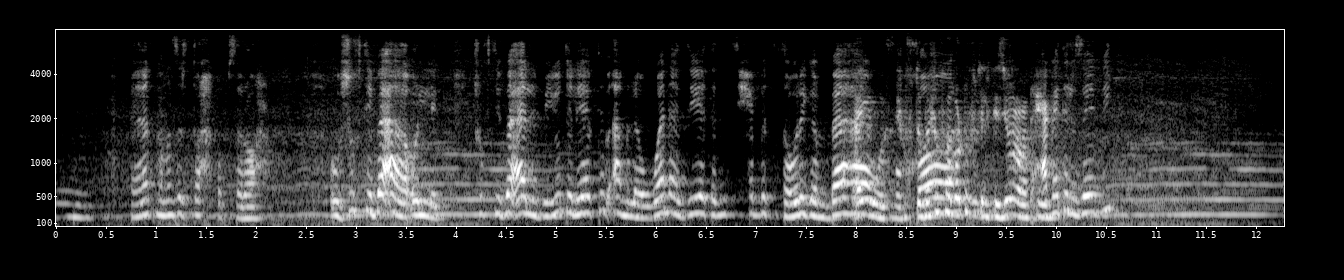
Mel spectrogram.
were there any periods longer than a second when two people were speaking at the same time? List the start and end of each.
8.0-9.3

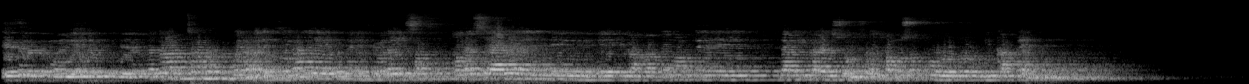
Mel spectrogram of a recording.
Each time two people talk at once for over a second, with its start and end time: 2.5-4.3

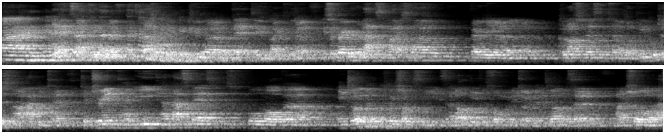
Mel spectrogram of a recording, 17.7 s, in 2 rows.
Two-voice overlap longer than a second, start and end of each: 0.6-2.9

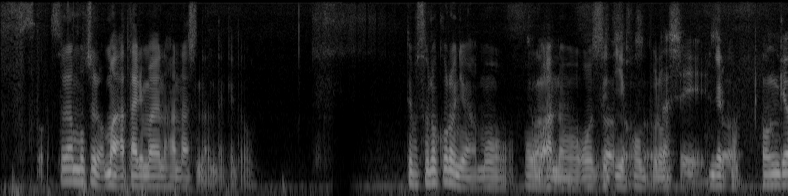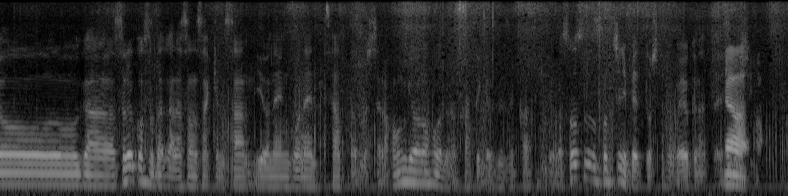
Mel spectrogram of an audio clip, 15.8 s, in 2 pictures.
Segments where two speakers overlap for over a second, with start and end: 5.3-6.7

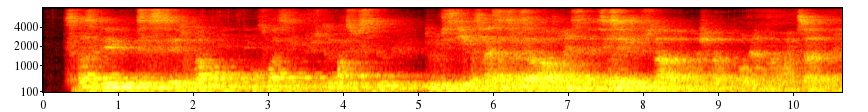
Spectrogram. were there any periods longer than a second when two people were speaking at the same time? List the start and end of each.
5.8-7.8

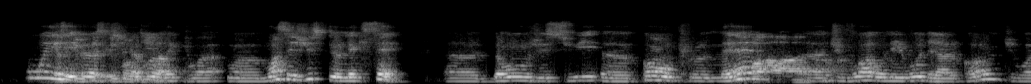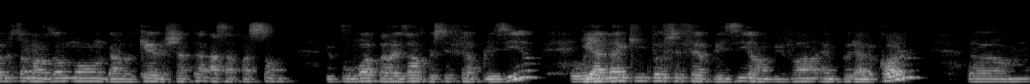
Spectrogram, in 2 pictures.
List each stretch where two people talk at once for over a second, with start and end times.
0.5-1.7

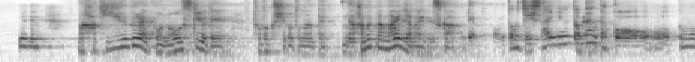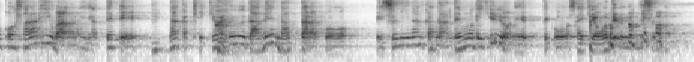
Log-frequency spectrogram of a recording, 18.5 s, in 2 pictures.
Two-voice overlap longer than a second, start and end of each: none

